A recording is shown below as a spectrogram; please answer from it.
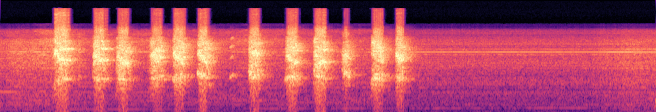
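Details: Chihuahua puppy freaking out over a hand vacuum, a rapid series of about twelve sharp high yapping barks in quick succession, then quiet with a faint steady hum.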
